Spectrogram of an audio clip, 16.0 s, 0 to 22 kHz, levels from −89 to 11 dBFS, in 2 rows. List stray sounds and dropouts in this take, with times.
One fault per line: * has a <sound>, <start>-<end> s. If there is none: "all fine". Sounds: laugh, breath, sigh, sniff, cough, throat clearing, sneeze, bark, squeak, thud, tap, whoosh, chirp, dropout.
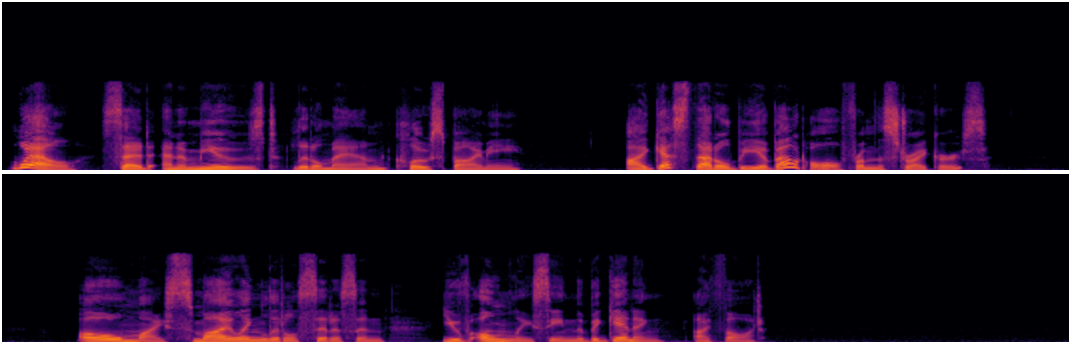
all fine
